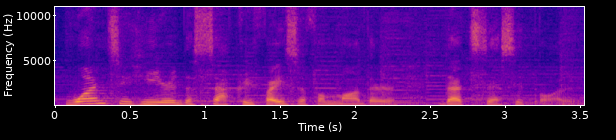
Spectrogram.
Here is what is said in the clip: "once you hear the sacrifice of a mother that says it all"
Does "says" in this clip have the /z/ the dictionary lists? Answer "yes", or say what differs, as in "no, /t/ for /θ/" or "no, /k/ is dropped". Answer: no, /s/ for /z/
